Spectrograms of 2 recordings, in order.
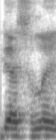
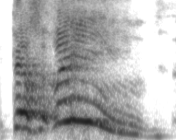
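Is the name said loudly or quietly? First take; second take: quietly; loudly. First: The name is said plainly, at normal volume. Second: The name is said loudly and forcefully. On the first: The speaker calls it wrong. "you can't just say Dessalines" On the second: The speaker calls it right. "She got to say his name loud"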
